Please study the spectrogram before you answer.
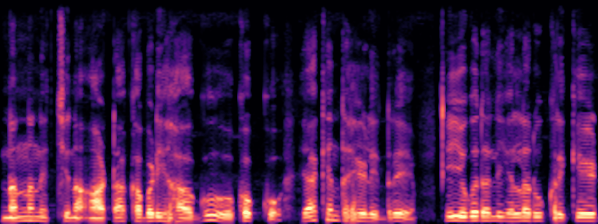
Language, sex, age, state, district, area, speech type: Kannada, male, 18-30, Karnataka, Udupi, rural, spontaneous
